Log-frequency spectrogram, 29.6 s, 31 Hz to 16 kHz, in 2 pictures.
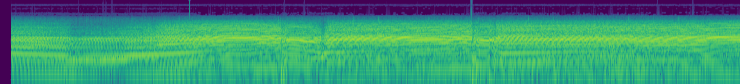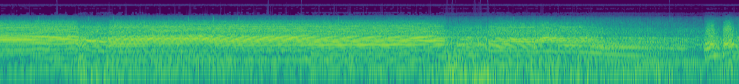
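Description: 2005 Cadillac CTS-V's LS6 V8, loud inside the cabin, accelerating hard through the gears: the pitch climbs and drops sharply at three upshifts, holds high down a long straight, then falls away under braking with quick downshifts near the end.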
